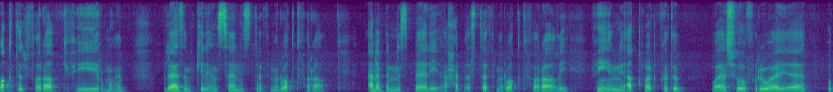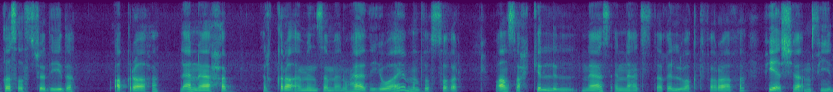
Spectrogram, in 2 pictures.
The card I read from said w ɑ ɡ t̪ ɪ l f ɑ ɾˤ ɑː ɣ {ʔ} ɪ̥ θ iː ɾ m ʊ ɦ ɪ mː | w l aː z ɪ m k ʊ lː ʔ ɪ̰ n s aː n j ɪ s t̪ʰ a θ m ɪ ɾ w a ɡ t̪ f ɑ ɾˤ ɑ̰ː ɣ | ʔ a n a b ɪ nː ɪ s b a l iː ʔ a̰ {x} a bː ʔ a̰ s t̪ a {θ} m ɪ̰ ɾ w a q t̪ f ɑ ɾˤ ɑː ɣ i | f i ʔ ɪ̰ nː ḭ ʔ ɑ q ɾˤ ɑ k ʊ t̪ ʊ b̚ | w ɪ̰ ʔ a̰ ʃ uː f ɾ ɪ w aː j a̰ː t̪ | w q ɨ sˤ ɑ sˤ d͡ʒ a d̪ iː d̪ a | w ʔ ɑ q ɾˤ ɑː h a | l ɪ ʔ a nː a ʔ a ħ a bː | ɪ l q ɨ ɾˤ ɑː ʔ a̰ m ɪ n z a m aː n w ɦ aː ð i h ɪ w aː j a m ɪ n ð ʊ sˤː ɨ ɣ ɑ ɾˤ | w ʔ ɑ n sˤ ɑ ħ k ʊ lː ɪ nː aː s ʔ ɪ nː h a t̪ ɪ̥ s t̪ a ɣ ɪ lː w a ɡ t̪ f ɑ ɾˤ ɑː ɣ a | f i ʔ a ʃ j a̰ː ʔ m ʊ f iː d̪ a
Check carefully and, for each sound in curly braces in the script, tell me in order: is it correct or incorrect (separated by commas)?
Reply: incorrect, incorrect, correct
